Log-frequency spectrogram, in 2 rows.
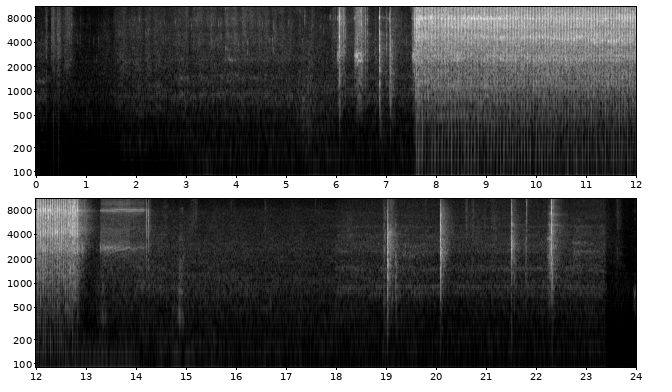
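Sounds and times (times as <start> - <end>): impact wrench hammering: 6.0 - 14.3.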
